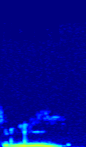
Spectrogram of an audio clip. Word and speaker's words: Leigh: et ça se prononce Lee. Donc ça donne Vivienne Lee, ce qui est beaucoup plus doux et je sais pas, qui laisse 3 petits points de suspension prometteurs. – D'accord. Alors ça s'écrit L-E-I-G-H, et c'est voilà. Pour ça que c'est, je l'ai fait exprès de prononcer la méthode française, comme on dit, mais logiquement c'est Viviane Lee, on est bien d'accord.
